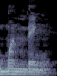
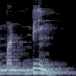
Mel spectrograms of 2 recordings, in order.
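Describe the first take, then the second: First: The last syllable has an e vowel, deng. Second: The last syllable has an i vowel, ding. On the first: "ou mandeng" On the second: "on peut dire manding"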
